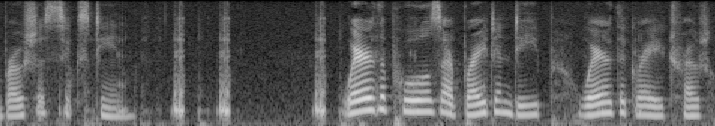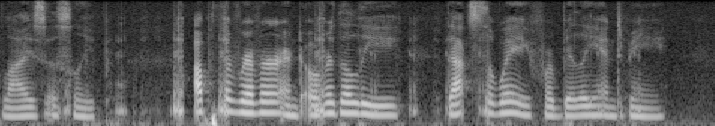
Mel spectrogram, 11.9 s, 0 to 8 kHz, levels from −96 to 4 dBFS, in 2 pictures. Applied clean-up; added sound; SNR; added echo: none; Animal; 12 dB; none.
